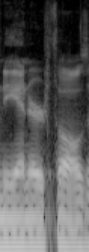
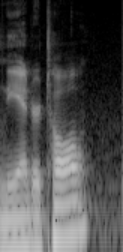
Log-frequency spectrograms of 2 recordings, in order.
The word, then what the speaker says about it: Neanderthal: Real quick, I've heard that the proper way to pronounce it is Neanderthal, but that sounds like I've got a speech impediment. – Yeah. – I'm just going to say Neanderthal. – Yeah. – That's how it's written.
